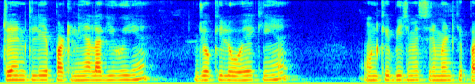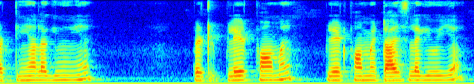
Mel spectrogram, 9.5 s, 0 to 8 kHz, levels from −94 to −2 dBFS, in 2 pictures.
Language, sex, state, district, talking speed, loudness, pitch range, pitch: Hindi, male, Jharkhand, Sahebganj, 185 wpm, -24 LUFS, 150-160 Hz, 155 Hz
